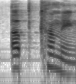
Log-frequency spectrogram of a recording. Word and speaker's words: upcoming: Let's go to the word upcoming. Right here, instead of op. Okay. It's up.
